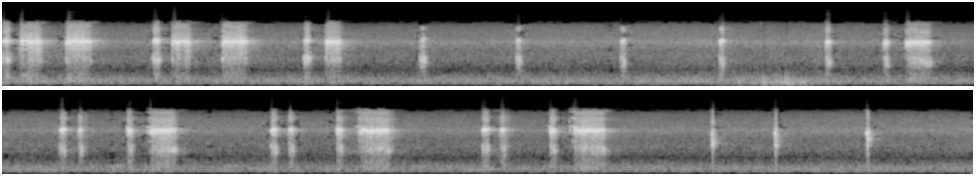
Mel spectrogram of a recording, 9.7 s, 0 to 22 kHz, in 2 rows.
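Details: Partridge calling at dawn on 18 April 2021: harsh, rasping chuckling notes delivered in quick pairs and short clusters, roughly one burst per second, loud against a quiet background with faint low rumble.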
